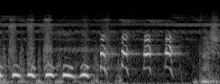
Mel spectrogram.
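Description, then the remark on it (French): Jungle ambience in the treetops, with brightly coloured parrots scattering and monkeys noisily chasing each other from branch to branch: a quick run of about ten hooting, whooping calls, followed by sharper, higher chirping cries, fairly loud, with no one talking. “Les rameurs observent craintivement le sommet des arbres où des perroquets aux couleurs chatoyantes s'égaillent, tandis que des singes se poursuivent bruyamment de branche en branche.”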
